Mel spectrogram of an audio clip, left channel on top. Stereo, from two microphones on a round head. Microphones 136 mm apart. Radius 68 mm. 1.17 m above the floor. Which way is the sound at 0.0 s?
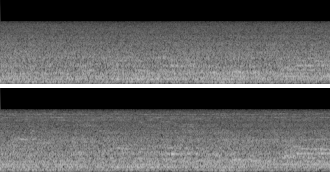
60° right (ahead or behind).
